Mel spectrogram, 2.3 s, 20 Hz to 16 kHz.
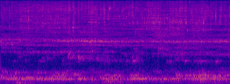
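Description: A 1981 Briggs Conserver toilet flushes with a dish towel in the bowl, giving a steady, close rush of running water that holds at an even level for a couple of seconds.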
